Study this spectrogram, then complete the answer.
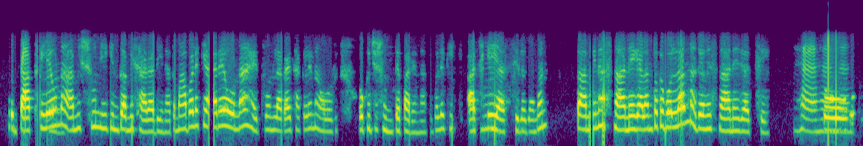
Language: Bangla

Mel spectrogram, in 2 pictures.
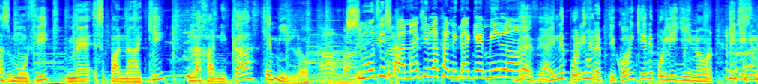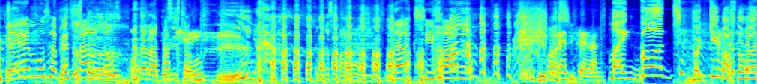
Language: Greek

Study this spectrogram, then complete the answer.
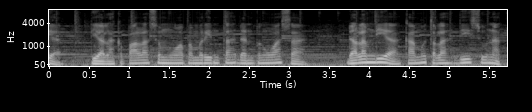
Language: Indonesian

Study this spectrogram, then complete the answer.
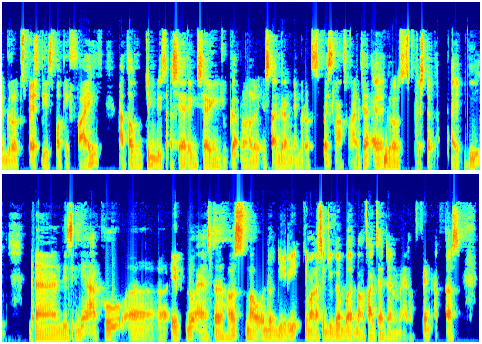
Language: Indonesian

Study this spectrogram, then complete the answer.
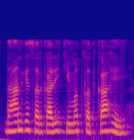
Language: Chhattisgarhi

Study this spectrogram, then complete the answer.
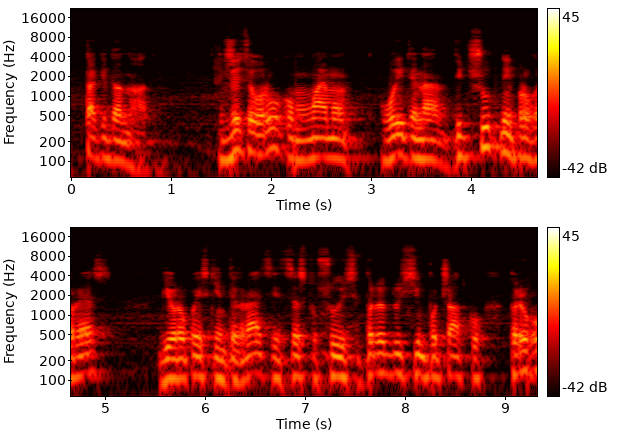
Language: Ukrainian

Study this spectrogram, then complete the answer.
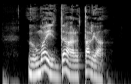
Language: Kabyle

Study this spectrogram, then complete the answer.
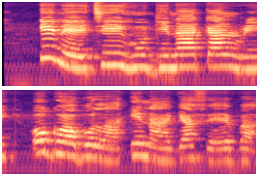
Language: Igbo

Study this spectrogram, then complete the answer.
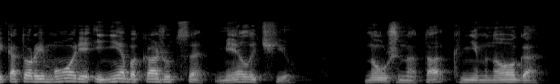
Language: Russian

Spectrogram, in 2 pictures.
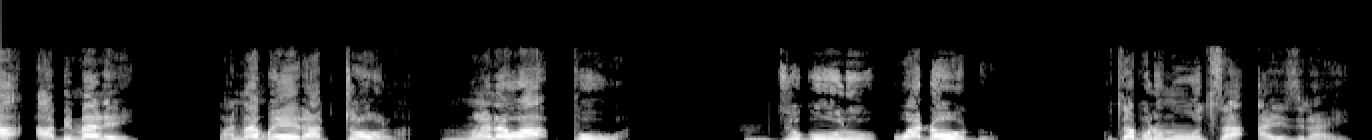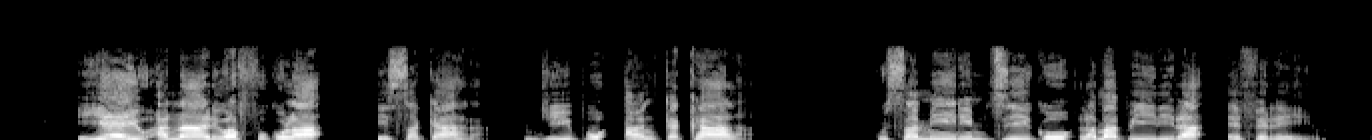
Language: Nyanja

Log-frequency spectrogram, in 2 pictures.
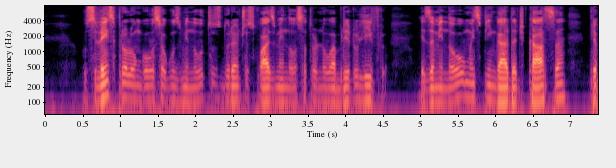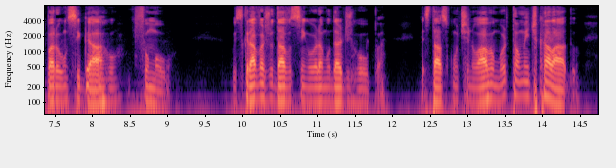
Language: Portuguese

